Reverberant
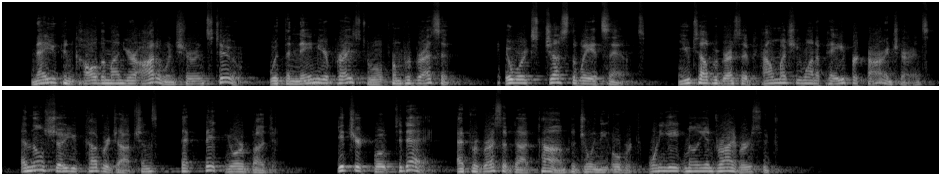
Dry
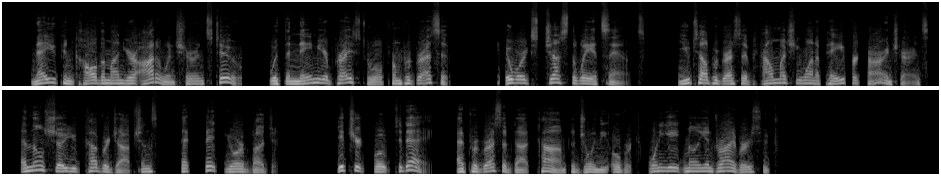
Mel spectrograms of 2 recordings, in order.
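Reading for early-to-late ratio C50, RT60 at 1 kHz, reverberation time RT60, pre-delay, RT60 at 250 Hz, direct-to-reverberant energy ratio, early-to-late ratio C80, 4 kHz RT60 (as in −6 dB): 17.0 dB, 0.50 s, 0.55 s, 6 ms, 1.0 s, 8.0 dB, 21.0 dB, 0.35 s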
